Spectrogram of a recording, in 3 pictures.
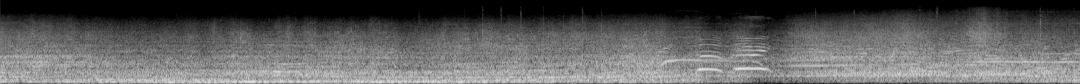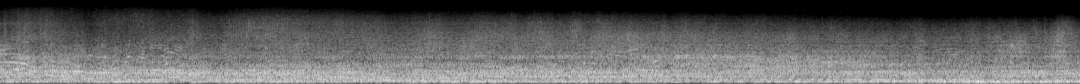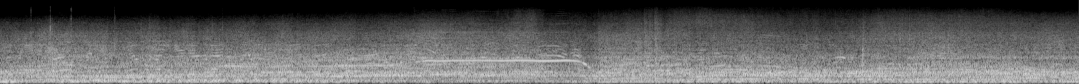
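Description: A pack of dirt modified race cars running hard together, their engines overlapping, the pitch wavering as they power through the turns, with a brief drop in level about seven seconds in.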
